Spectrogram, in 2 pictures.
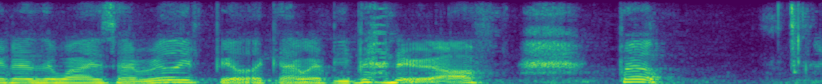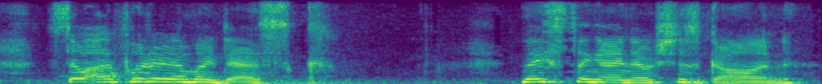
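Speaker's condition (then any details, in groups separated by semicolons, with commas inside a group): Cerebral palsy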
